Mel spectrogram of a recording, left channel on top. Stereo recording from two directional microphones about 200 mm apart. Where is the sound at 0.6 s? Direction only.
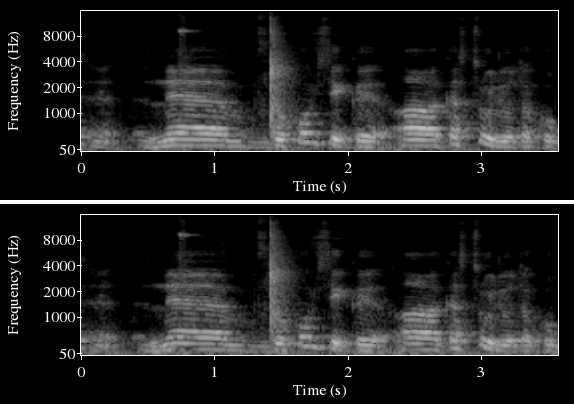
50° left (ahead or behind).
